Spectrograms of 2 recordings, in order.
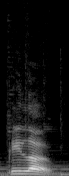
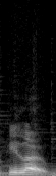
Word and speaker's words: pilau: is a Pila uh how did they say it pilo it's spelled p-i-l or a u and then s plural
